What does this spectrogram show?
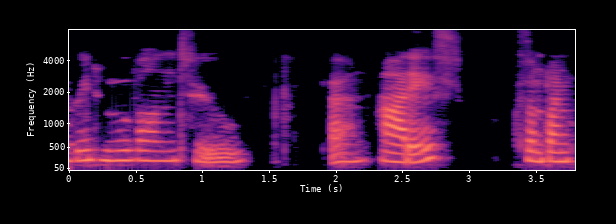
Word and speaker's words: Hades: So now we're going to move on to Hades, sometimes pronounced Hades.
